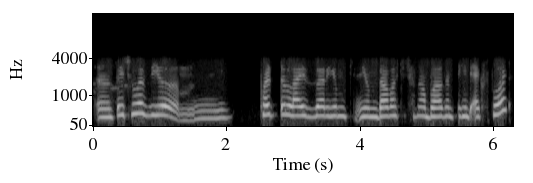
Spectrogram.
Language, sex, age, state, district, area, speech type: Kashmiri, female, 18-30, Jammu and Kashmir, Baramulla, rural, conversation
